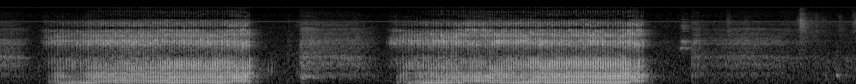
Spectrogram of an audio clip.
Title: Vito is snoring like no other dog! :D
